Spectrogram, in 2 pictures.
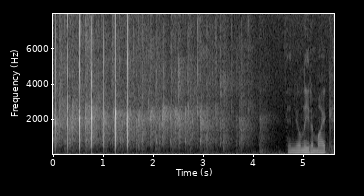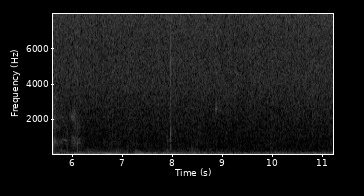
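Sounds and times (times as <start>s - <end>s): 
audience applause welcoming a speaker: 0.0s - 4.4s
speech: 4.7s - 5.7s.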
